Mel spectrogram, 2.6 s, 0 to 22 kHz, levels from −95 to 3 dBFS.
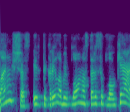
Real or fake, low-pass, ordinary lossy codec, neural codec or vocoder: fake; 7.2 kHz; Opus, 24 kbps; vocoder, 22.05 kHz, 80 mel bands, WaveNeXt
